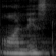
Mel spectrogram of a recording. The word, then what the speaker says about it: honest: Like an eye, an honest person, an honorable man. Even if it starts from H, it is pronounced as O.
